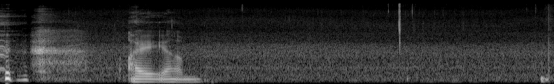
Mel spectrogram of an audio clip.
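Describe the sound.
Steady, fairly heavy rain hisses evenly throughout, with a short burst of voice near the start and a faint tap or two later on.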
